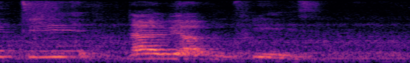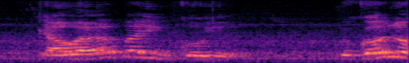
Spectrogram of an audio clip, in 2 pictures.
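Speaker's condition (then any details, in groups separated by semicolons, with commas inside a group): Cerebral palsy; speech brain area underdeveloped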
